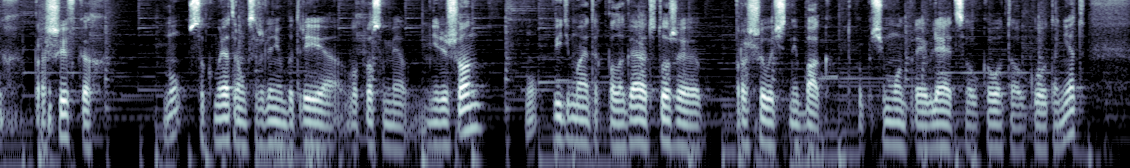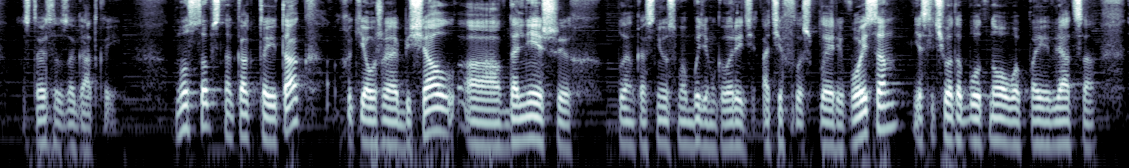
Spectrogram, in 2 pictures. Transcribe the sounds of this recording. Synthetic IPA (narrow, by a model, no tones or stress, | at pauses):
ɨxpɾɐʂɨfkəx | nusɐkʊmʊlʲat̪əɾəmksəʐɨlʲenʲɪjʊbɨst̪ʲɾʲejəvɐpɾo̞sʊmʲnʲenʲɪɾʲɪʂo̞n | nṵvʲidʲɪməɛt̪ək̚pəlˠɐɡajʊt̪t̪o̞ʐɨ | pɾʔɐʂɨvət͡ɕnɨjbakt̪okəpə̥t͡ɕɪmuonpɾəjɪvlʲæjɪt̪səʊkɐvo̞t̪əʊkɐvo̞t̪ənʲe̞t̪ | ɐst̪ɐjot̪səzɐɡat̪kə̰j | nusopst̪ʲɪnəkak̚t̪əɪt̪akkakjaʊʐɛɐbʲɪɕːalˠavd̪ɐlʲnʲejʂɨx | plˠɛnkəsnʲjusmɨbudʲɪmɡəvɐɾʲitʲɐ̰tʲɪflˠɛʂplˠɛɾʲɪvo̞jsəjḛsʲlʲɪt͡ɕɪvo̞t̪əbudʲɪt̪no̞vəvəpəjɪvlʲat̪sːə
